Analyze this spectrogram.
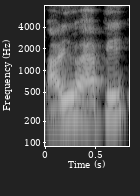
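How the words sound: The voice rises strongly at the end. "শেষে আপনি জোর দিবেন"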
